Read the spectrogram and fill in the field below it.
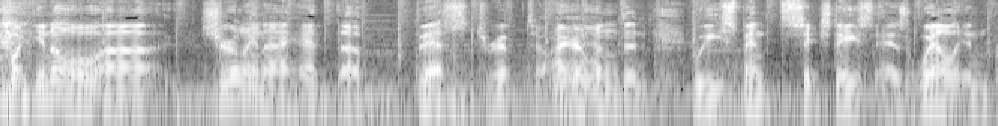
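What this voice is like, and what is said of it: Usual voice. Nothing is said of it.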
